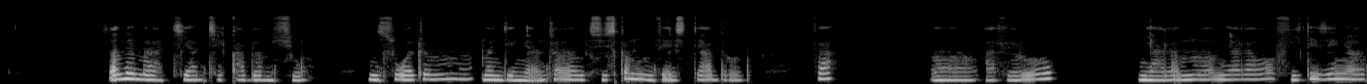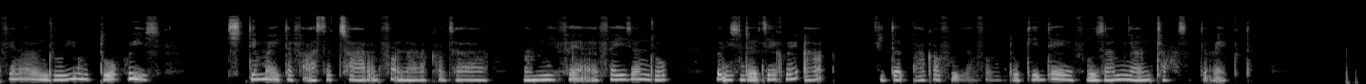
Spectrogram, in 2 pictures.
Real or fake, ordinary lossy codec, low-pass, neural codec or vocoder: real; MP3, 96 kbps; 9.9 kHz; none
